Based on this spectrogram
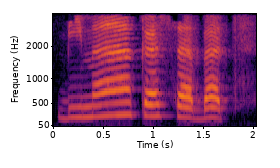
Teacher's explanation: په سین کې به را سیټي آواز هم راځي بیا دې یک تم نه یا او کاف به یوځی شي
